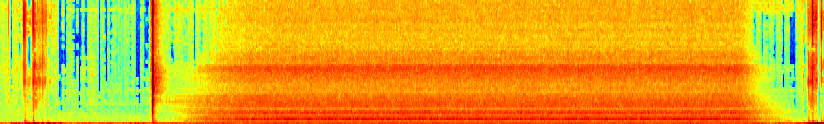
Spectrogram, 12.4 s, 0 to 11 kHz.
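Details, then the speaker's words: Cooling fan of an 800 W power inverter after oiling fix, mic moved closer: small fan spins up to a smooth, steady hum with no rattle or scraping, runs evenly until switched off; quiet, healthy bearing. "beautiful all right that was a success this oiling trick on the fan will work on computers anything that's got a small fan like this on electronics power supplies for computers other fans within the computer"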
